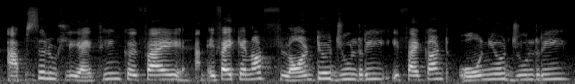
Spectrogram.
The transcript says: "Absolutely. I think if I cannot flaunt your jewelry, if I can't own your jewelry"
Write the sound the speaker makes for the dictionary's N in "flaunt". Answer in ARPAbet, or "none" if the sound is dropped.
N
